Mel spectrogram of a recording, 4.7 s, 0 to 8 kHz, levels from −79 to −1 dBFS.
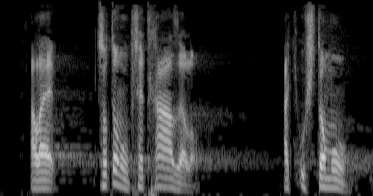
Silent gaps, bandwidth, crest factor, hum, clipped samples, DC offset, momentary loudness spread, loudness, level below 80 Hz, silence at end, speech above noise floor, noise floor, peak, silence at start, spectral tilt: none; 8 kHz; 20 dB; none; under 0.1%; under 0.1%; 9 LU; -25 LUFS; -60 dBFS; 0.2 s; 39 dB; -64 dBFS; -6 dBFS; 0.4 s; -3 dB/octave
